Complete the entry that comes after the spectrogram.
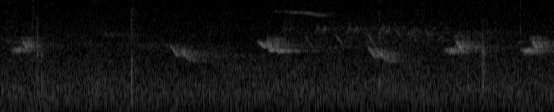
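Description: Faint forest quiet with a small bird chirping repeatedly: short calls that slide downward in pitch, a little under two a second, with a couple of faint ticks.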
